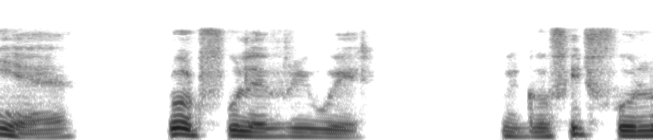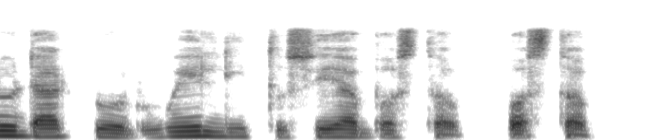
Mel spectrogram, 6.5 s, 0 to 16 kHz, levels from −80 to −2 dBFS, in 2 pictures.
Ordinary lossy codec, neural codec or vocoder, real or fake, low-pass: none; none; real; 7.2 kHz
